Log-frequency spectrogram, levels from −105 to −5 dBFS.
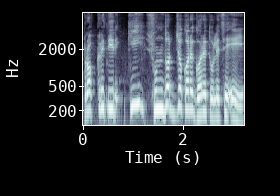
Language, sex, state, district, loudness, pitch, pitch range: Bengali, male, Tripura, West Tripura, -16 LUFS, 215 Hz, 175-235 Hz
